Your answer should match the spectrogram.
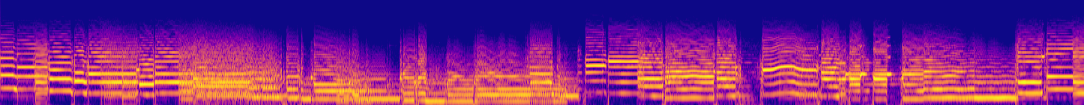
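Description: Epiphone SG Special electric guitar played with an overdriven tone: a continuous lead line of single notes, with string bends and vibrato a little past the middle.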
